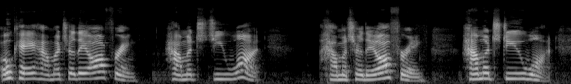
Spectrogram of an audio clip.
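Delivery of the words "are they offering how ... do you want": ordinary talk, nothing marked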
